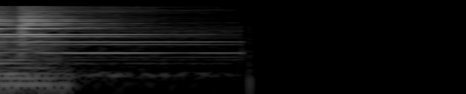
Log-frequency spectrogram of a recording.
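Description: A bell-like chime sound effect for a subscribe-button and notification-bell animation: several tones ring together and fade, then cut off abruptly about a second and a quarter in.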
